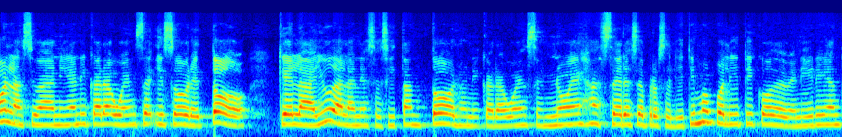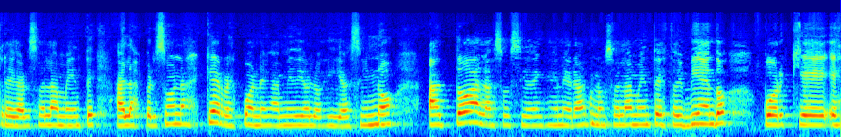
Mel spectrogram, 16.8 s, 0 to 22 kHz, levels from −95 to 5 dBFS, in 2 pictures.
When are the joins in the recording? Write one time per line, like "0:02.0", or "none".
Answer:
0:14.3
